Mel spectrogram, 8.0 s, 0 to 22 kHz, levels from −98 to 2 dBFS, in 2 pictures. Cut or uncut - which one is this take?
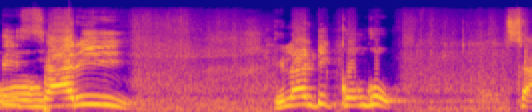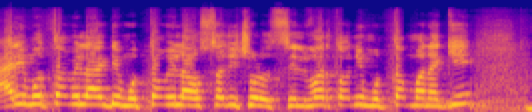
cut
